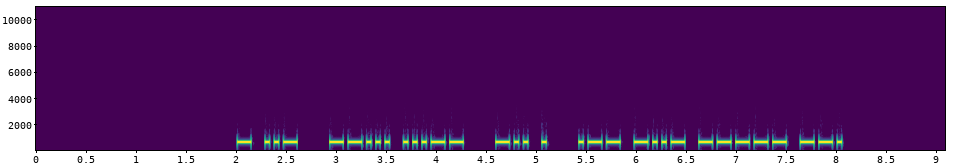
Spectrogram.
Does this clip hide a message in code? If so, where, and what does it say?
Yes: Morse code from 2.0 to 8.1 s, heard as a keyed tone, about 26 wpm, 700 Hz. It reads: TU 73 DE WX0G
